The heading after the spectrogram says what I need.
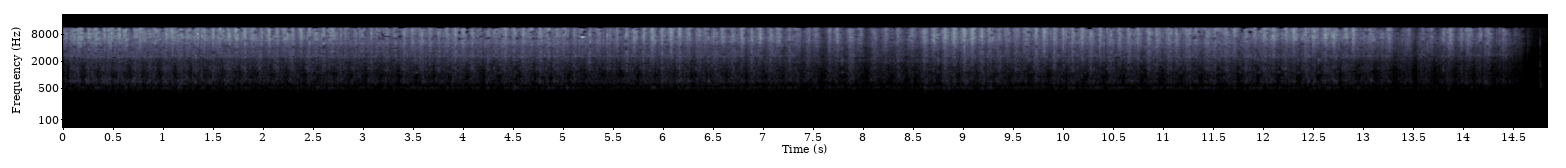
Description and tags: Panned shaker
Shaker recorded in stereo.
shaker, rhythm, panning, percussion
